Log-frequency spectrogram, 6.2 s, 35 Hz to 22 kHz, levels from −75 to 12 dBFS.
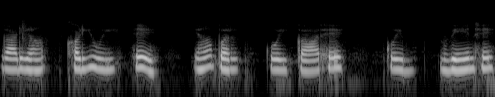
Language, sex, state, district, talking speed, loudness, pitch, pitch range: Hindi, female, Rajasthan, Jaipur, 105 wpm, -18 LUFS, 225 Hz, 215-235 Hz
